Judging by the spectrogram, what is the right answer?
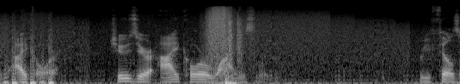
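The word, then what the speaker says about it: Ichor: need aid aid me ooh The Chalice that's pronounced I core all right iore choose your iore wisely refills all health and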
